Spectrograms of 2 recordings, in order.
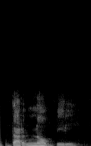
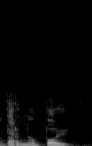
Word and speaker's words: Tarnopol: Así es, ahora es una ciudad importante, Tarnopol, ahora en Ucrania, por lo tanto la llaman Tarnopil, pero los judíos se refieren a ella incluso como Tarnopol, con el acento en la última sílaba.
